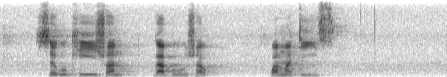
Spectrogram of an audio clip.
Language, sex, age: Swati, male, 20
